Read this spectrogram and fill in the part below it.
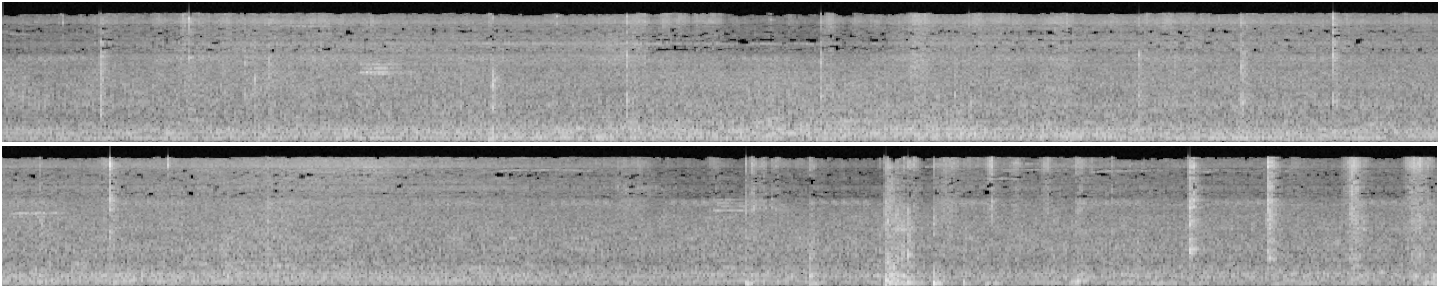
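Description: Small plastic parts click and knock.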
